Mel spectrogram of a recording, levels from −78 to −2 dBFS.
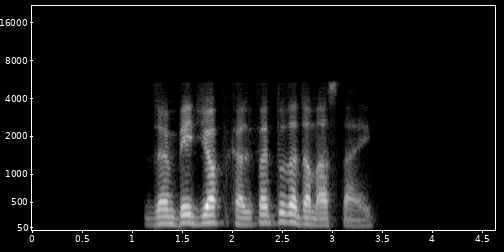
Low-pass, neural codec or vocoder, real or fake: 5.4 kHz; codec, 16 kHz, 0.2 kbps, FocalCodec; fake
